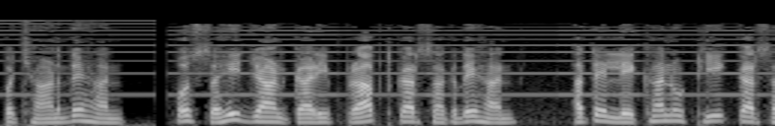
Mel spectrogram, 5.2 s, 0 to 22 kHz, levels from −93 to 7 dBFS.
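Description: USB whine runs through the whole recording as a steady 1 kHz tone, about 20 dB below the speech, from the bus's 1 ms frame current leaking in through power or ground.

Low-bitrate audio saved at a high bitrate is also present throughout: the speech carries the smeared, watery traces of heavy MP3 coding despite content reaching 20.9 kHz, which points to a 48 kbit/s original likely re-encoded at 256 kbit/s.

Input switched to a poorer device at 1.04 s: after an 80 ms silence, the speech goes duller with nothing above 9.6 kHz and a faint new noise floor at unchanged level, likely a narrower-band microphone taking over.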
